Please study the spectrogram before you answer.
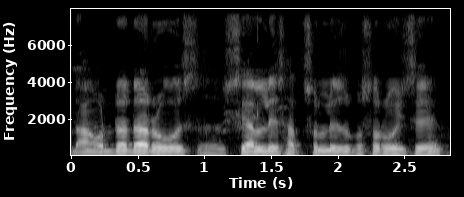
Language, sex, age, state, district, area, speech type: Assamese, male, 30-45, Assam, Barpeta, rural, spontaneous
